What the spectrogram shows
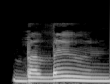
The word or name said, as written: balloonlike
